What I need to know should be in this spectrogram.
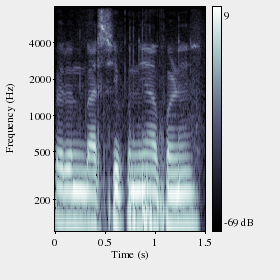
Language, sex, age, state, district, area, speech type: Goan Konkani, male, 30-45, Goa, Quepem, rural, spontaneous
